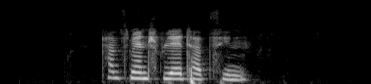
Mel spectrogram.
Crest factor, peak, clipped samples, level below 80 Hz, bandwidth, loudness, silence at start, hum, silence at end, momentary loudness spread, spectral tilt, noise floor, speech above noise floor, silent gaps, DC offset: 20 dB; -2 dBFS; under 0.1%; -42 dBFS; 12.5 kHz; -18 LUFS; 1.05 s; none; 1.25 s; 14 LU; -7 dB/octave; -74 dBFS; 56 dB; none; under 0.1%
